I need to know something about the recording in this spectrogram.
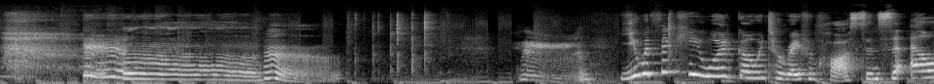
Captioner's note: sighs; grumbles; softly smacks face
